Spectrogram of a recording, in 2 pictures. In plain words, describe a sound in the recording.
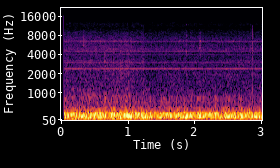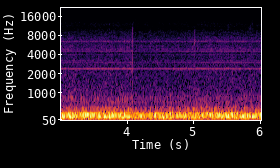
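Jet engines roar steadily in a deep, constant drone inside an airliner cabin.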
